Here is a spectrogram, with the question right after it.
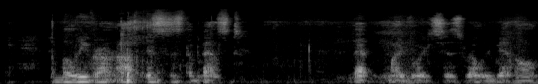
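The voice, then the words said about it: Groggy, congested voice with a frog. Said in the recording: “You're funny when you talk ... I don't have my bottom teeth in, and my voice is really groggy because of my mucus levels from allergies ... I talk better when I have my bottom teeth in, but I still have the frog”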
